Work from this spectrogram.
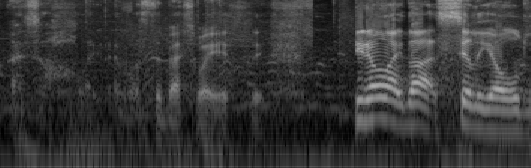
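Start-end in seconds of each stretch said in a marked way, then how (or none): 0.1-1.8 whispering. Real, not acted. Aside while searching for example.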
